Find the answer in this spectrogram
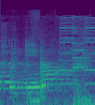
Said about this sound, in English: And speaking of Squid Game, look at this. Can you imagine having this clock right here? Shoots a little freaking dart to wake you up. I need this. I want this.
